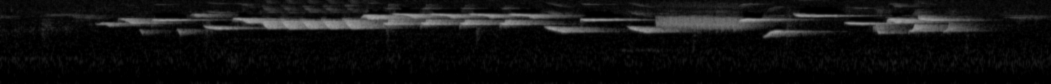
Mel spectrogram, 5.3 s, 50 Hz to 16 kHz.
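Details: Wren singing unseen in a tree canopy at Pilley Bridge Nature Reserve on 30 July 2012, recorded with a Nikon D3200: a loud, rapid outpouring of high trills and sharp notes lasting about four and a half seconds, over quiet background.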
